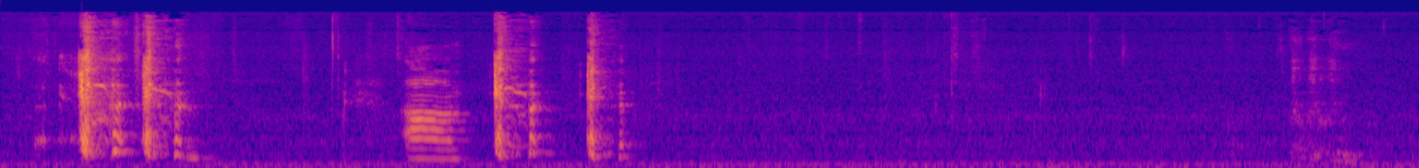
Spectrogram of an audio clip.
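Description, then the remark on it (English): A person coughs several times in quick bursts, a pair of harsh coughs, then a throaty rasp followed by two more coughs, fairly loud over a steady low hum, with a faint cough near the end. “I'm going to start coughing.”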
